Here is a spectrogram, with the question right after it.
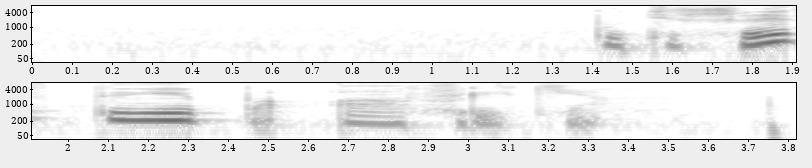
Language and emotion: Russian, neutral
